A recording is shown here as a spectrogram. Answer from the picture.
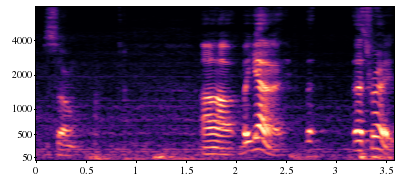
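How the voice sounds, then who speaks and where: A man's voice with noticeable background noise. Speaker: internet radio show host. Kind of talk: casual live show monologue. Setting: live online broadcast. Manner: halting, stuttering.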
